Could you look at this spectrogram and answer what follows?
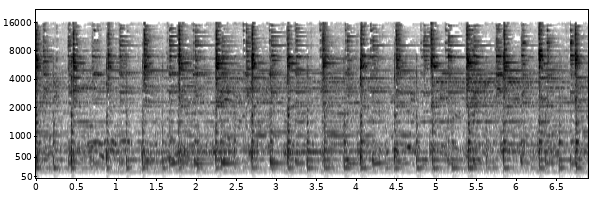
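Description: Traditional festival music: a steady beat of percussion strikes, several a second, over sustained melody notes.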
